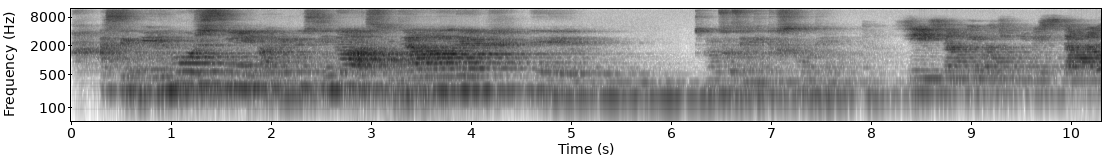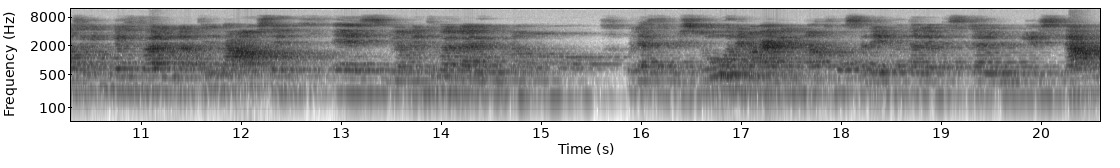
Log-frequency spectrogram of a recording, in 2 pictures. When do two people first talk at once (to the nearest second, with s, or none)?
none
